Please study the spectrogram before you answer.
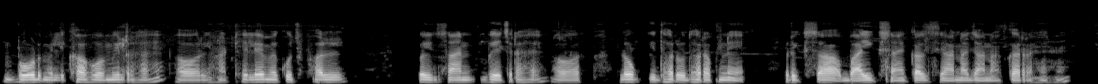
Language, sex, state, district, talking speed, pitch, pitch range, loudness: Hindi, male, Chhattisgarh, Sarguja, 170 wpm, 105 Hz, 100-110 Hz, -19 LUFS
